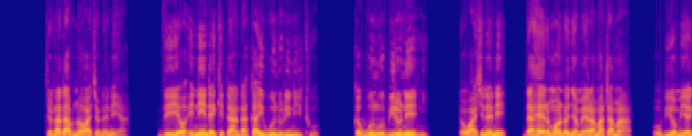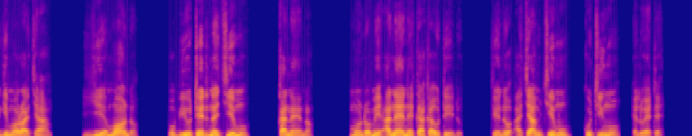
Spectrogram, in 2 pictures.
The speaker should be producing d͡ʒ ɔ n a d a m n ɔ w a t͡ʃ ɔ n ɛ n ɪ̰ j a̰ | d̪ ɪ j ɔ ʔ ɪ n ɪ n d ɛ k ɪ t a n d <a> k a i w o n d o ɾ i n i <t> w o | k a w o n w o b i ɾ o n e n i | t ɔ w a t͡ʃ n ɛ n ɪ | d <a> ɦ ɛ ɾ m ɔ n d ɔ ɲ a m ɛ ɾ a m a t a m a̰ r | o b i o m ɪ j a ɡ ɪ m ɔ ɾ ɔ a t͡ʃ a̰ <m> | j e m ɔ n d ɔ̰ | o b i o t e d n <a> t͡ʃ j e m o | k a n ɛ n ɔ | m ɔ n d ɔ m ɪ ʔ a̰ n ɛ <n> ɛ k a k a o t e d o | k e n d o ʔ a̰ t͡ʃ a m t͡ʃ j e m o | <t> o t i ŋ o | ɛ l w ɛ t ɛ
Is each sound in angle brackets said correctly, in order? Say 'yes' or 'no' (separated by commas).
yes, yes, yes, yes, yes, yes, no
